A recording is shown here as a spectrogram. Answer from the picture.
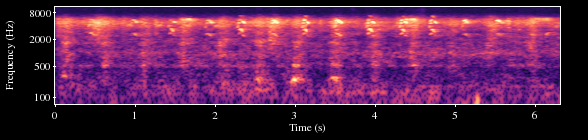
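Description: Birds chirping: short, high, quick chirps repeated about three a second over a faint outdoor hiss.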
